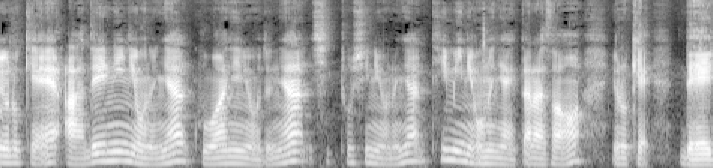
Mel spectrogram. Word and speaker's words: 시토신: 그래서 여기도 이제 사이토신이 아니라 일본에서는 시토신이라고 불러 주시면 되겠습니다. 그래서 요렇게 아데닌이 오느냐 구한이 오느냐 시토신이 오느냐 티민이 오느냐에 따라서 요렇게네 종류의 염기가 붙어서 만들어지는네 종류의 뉴클레오티드가 각각 생기게 되겠습니다.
